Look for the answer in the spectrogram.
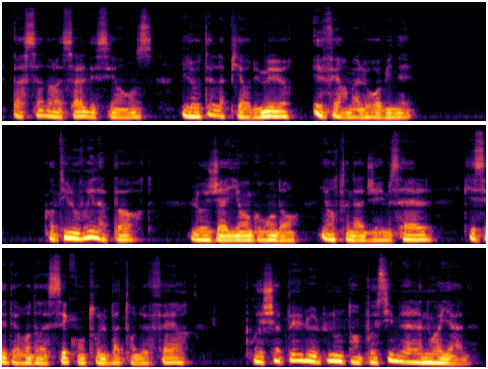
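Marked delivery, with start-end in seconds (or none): none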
